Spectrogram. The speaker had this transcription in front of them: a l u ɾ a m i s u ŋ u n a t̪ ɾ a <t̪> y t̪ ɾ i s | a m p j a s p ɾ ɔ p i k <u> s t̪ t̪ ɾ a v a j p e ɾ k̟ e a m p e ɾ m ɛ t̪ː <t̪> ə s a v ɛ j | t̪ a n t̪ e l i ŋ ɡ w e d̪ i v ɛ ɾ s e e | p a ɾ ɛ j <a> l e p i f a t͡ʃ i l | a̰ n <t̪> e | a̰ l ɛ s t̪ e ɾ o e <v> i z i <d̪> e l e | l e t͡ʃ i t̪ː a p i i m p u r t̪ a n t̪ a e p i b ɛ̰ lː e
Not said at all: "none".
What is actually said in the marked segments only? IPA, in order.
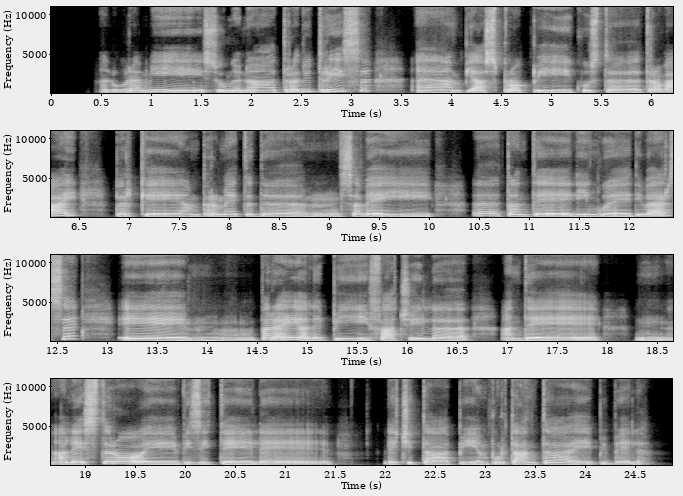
d̪, u, d̪, a, d̪, v, t̪

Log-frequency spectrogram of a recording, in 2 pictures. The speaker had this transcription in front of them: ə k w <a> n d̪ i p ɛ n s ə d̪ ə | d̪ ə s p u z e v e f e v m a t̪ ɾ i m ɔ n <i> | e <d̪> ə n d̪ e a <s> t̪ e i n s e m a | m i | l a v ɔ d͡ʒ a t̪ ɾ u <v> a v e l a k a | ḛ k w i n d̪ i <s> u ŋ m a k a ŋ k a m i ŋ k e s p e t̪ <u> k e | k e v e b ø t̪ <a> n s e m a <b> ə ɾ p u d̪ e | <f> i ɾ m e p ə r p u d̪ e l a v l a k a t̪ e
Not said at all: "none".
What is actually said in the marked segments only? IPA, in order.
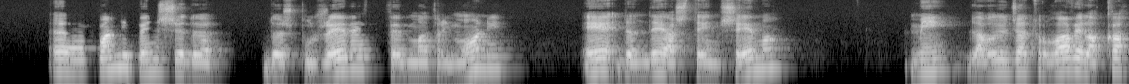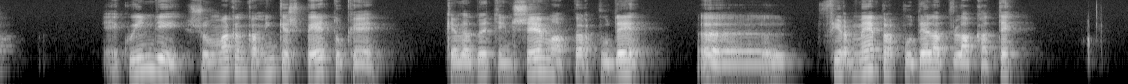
a, i, d̪, s, v, s, u, i, p, f

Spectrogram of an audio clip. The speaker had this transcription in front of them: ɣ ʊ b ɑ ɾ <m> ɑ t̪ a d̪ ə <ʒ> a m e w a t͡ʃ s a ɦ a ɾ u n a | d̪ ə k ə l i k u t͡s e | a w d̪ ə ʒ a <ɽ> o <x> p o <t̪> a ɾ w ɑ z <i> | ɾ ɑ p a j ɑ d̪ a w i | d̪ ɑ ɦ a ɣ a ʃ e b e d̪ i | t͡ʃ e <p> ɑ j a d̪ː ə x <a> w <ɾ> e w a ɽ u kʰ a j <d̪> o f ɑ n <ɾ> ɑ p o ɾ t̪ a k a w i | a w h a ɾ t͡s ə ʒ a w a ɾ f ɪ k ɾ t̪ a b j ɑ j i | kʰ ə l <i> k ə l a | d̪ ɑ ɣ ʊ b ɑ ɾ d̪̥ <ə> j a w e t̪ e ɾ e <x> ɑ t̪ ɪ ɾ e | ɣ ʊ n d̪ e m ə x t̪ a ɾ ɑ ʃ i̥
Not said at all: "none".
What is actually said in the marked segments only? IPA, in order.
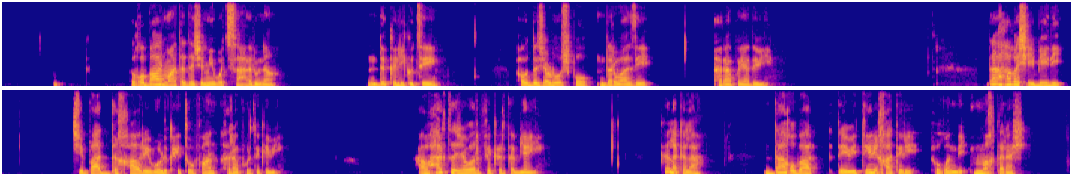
m, ʒ, ɽ, ʃ, d̪, e, b, ɑ, ɾ, t̪, ɾ, a, ə, x

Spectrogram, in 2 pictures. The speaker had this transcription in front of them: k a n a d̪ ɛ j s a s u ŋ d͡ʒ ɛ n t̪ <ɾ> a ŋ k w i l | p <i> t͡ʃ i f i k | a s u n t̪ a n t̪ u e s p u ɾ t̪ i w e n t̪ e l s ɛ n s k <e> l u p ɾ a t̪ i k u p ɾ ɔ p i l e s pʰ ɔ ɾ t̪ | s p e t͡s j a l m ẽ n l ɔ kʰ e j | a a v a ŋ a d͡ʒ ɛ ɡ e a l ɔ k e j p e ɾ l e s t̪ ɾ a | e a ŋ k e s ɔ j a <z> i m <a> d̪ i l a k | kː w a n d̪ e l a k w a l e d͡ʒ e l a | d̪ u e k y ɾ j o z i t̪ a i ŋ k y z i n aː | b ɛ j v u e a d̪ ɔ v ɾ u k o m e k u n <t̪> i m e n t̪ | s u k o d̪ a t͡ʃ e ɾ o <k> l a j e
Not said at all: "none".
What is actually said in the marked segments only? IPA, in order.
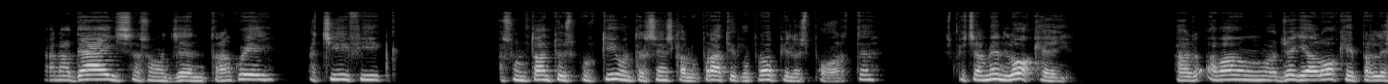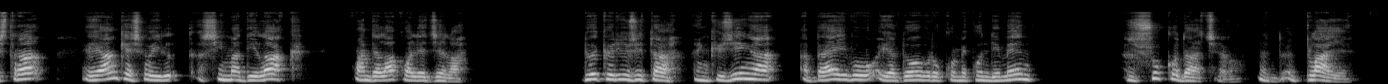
ɾ, a, a, s, a, d̪, p

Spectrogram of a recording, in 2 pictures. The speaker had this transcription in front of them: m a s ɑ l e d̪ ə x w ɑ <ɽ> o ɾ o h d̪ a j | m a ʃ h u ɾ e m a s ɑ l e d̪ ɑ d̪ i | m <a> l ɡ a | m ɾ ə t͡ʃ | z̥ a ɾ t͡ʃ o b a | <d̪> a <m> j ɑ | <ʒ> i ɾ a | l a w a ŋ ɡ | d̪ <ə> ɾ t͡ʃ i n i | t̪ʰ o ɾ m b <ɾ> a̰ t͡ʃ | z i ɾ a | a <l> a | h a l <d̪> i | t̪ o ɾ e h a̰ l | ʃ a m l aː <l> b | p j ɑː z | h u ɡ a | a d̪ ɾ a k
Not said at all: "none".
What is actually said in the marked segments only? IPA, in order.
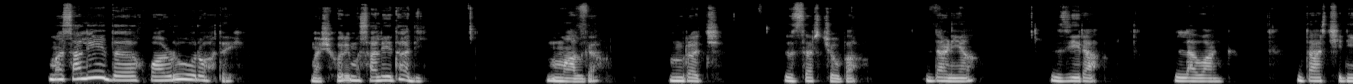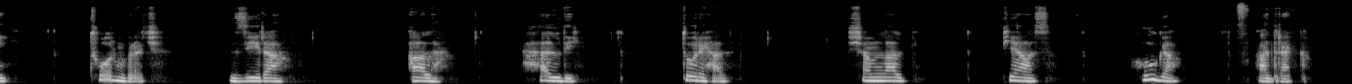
ɽ, ɑ, d̪, ɳ, z, ɑ, ɾ, l, d̪, l

